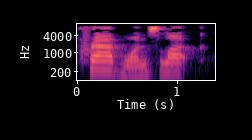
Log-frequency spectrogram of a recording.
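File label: "crowd ones luck", English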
